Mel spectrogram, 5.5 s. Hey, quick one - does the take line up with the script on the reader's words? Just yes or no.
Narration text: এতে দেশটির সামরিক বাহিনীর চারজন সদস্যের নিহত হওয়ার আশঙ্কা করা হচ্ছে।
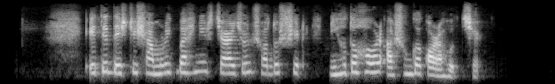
yes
